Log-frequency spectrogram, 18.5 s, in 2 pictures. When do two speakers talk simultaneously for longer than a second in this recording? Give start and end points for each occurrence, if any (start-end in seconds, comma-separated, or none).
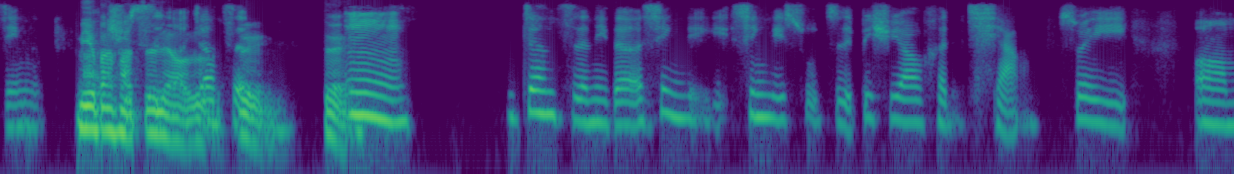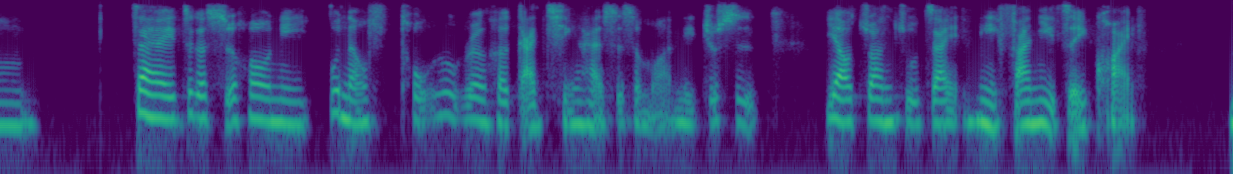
0.5-1.9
